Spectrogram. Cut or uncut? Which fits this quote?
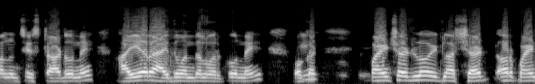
cut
